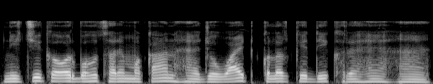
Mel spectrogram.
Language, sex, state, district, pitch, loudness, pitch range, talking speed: Hindi, male, Jharkhand, Palamu, 135 Hz, -15 LUFS, 125-140 Hz, 195 wpm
